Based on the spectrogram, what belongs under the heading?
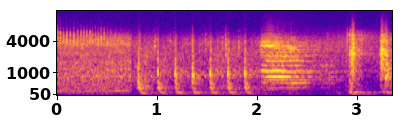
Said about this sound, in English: about to knock on the weather-beaten door.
